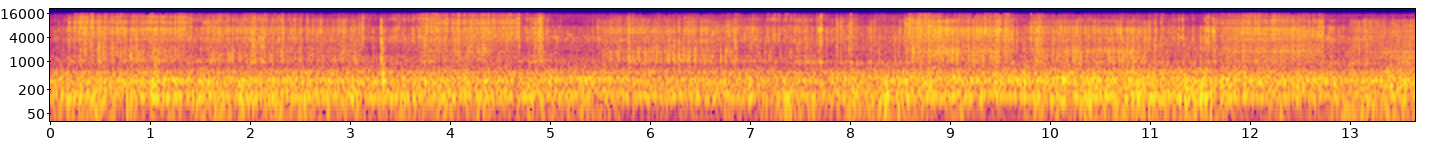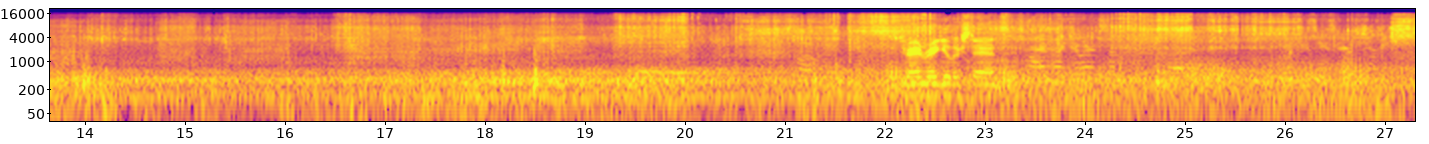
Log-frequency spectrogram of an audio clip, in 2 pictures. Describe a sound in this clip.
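Skateboard wheels rumble steadily on asphalt.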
